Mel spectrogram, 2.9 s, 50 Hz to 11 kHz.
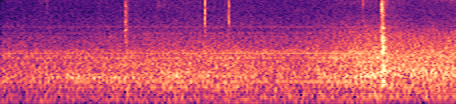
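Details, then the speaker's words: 2006 Jeep Grand Cherokee that overheats at idle: the cooling fan relay clicks on via scan-tool activation over the idling engine, but the electric fan never runs. The fan assembly was diagnosed as bad. "alright so technically if we hit right I heard the release turn on here I hear the relay clicking"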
